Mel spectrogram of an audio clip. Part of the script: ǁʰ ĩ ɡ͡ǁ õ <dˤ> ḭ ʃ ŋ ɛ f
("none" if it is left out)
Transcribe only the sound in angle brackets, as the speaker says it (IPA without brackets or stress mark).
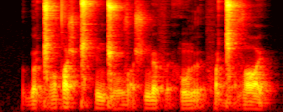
zˤ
